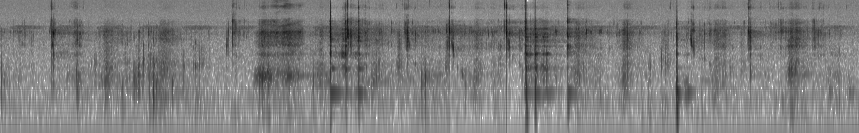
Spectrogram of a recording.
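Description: Close-miked chewing of a mouthful of instant noodles, with scattered sharp wet mouth clicks and the fork stirring and tapping in the bowl.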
